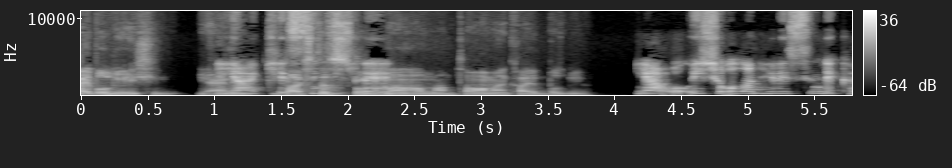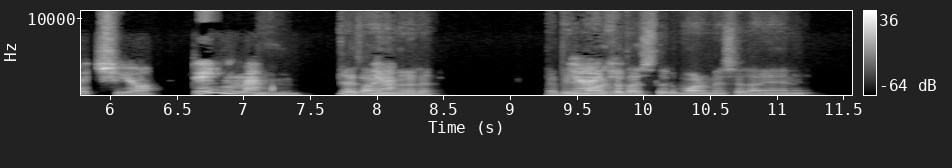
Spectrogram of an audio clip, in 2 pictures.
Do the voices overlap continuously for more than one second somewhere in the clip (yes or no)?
yes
